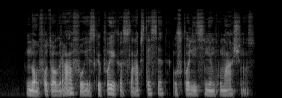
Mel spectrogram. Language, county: Lithuanian, Utena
